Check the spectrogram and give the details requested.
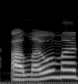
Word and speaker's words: Lauma: Lauma, just say it without the gap. Oh, okay. Say it without the gap. Okay. Lauma.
